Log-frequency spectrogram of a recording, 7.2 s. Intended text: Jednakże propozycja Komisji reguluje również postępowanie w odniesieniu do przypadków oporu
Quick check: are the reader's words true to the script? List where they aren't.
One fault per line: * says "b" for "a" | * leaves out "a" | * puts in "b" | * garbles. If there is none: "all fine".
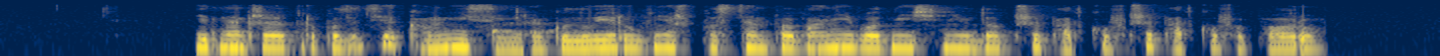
* puts in "przypadków"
